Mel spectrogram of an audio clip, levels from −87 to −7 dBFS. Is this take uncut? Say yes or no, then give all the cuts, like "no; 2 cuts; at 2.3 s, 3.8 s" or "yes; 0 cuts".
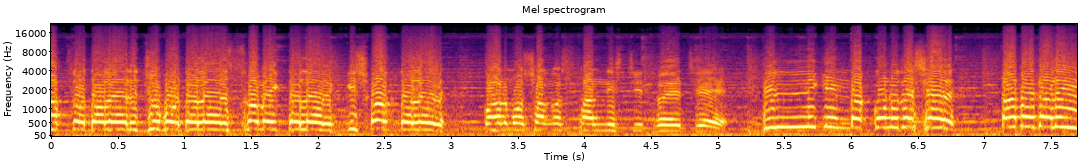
no; 1 cut; at 5.2 s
